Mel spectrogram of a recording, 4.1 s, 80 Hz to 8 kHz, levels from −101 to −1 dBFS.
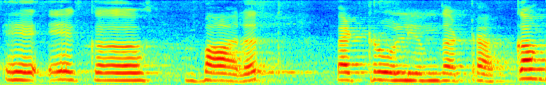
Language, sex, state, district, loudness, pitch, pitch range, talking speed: Punjabi, female, Punjab, Kapurthala, -17 LUFS, 260 Hz, 245-270 Hz, 100 wpm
